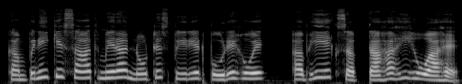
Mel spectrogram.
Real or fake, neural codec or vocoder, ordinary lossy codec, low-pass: real; none; none; 14.4 kHz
